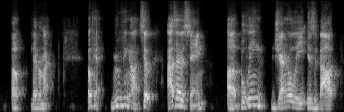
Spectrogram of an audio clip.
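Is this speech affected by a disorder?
No.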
